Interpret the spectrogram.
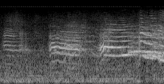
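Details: Gulls being fed aboard a ferry from Texel, Netherlands, 28 March 2014, giving overlapping, wavering, wailing cries that slide downward at the end.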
